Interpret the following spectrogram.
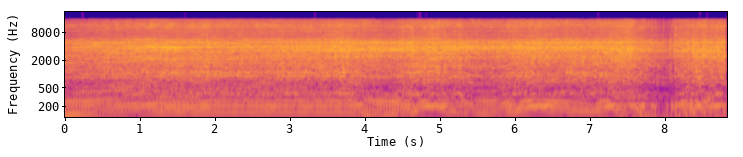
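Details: Honda Tiger motorcycle, engine recently rebuilt; revved up and down with coarse, rough buzz and uneven vibration at higher throttle, sounding like piston noise; cause suspected, not confirmed; rough engine noise when revved.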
